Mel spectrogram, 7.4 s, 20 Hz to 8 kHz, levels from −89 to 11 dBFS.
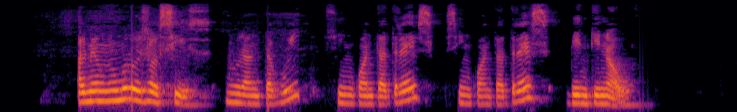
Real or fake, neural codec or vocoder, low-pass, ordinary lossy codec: real; none; 7.2 kHz; MP3, 48 kbps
